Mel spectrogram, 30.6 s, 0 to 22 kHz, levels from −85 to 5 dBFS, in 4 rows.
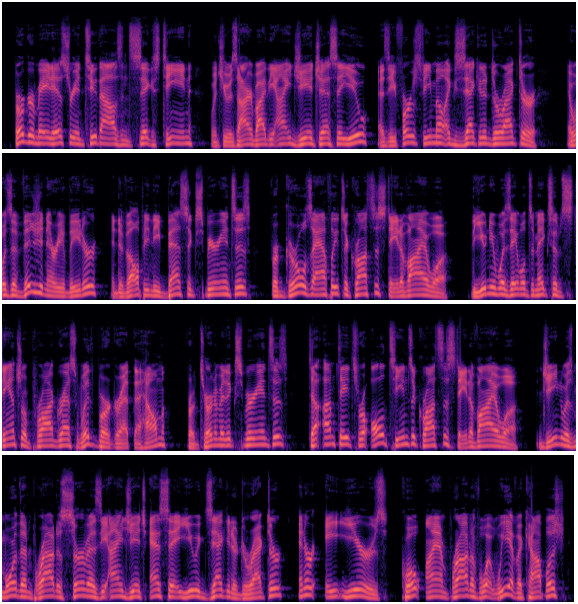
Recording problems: none

